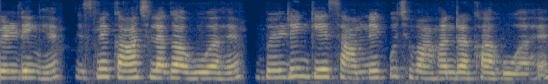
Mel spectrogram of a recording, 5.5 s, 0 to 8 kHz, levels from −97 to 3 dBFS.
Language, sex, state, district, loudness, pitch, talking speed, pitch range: Hindi, female, Bihar, Saran, -27 LUFS, 235 Hz, 165 wpm, 215-255 Hz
